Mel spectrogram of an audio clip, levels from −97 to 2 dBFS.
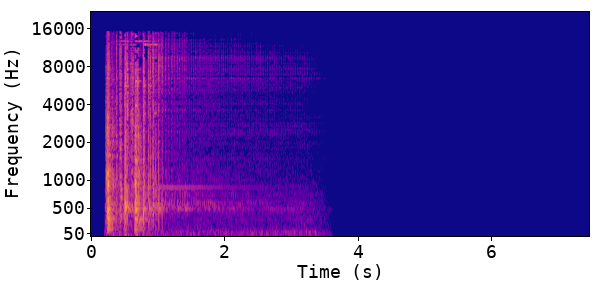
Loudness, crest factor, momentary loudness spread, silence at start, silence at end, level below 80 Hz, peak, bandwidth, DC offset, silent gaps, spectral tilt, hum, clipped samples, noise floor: -28 LUFS; 32 dB; 23 LU; 0.2 s; 6.05 s; -66 dBFS; -6 dBFS; 15.5 kHz; under 0.1%; none; -2 dB/octave; none; under 0.1%; -65 dBFS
